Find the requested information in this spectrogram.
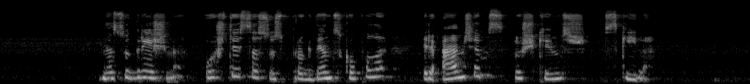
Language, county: Lithuanian, Vilnius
